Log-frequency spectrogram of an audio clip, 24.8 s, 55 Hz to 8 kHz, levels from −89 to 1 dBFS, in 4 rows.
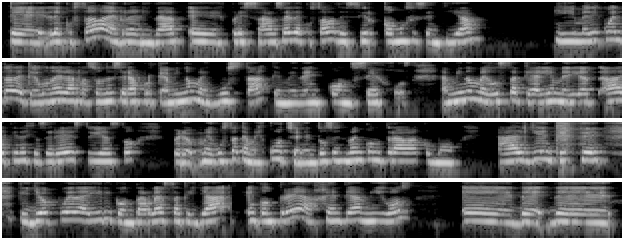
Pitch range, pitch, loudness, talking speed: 235-265 Hz, 250 Hz, -25 LUFS, 190 wpm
